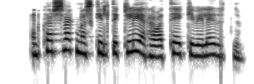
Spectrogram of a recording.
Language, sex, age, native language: Icelandic, female, 30-39, Icelandic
